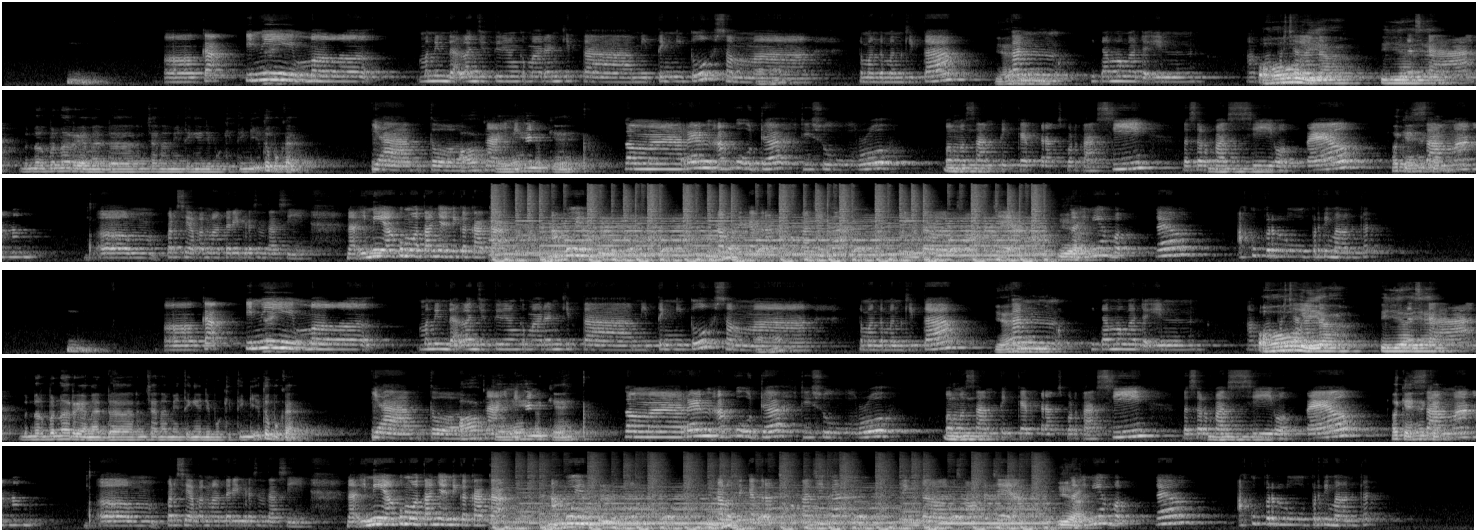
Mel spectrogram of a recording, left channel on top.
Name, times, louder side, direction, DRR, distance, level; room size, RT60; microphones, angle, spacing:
voice 1, 0.6-1.0 2.6-2.8 7.5-7.8 9.9-10.5 12.6-13.5 13.8-14.4 14.9-17.7 19.3-20.5 24.2-24.6 26.8-27.4 28.6-29.2 30.3-30.4 34.9-35.4 36.5-36.8 40.0-40.4, right 2 dB, 75° right, 7 dB, 0.6 m, -20 dB
voice 2, 1.6-3.7 4.2-8.2 8.6-9.6 10.1-10.6 10.9-12.0 12.4-12.6 12.9-13.2 13.9-14.7 18.4-20.1 21.0-23.7 24.2-24.7 24.9-26.3 26.6-28.3 29.0-29.8 30.4-34.6 35.0-35.9 36.6-38.2 38.5-39.7 40.1-40.7 41.0-41.4 41.8-43.1, right 1 dB, 10° right, 4 dB, 0.5 m, -22 dB
sound 1, 34.3-39.9, equal, 50° left, 0.9 m, -18 dB
7.2 x 5.1 x 2.9 m, 1.0 s
head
